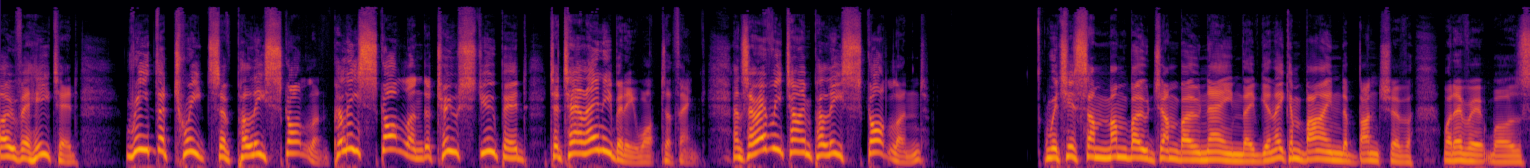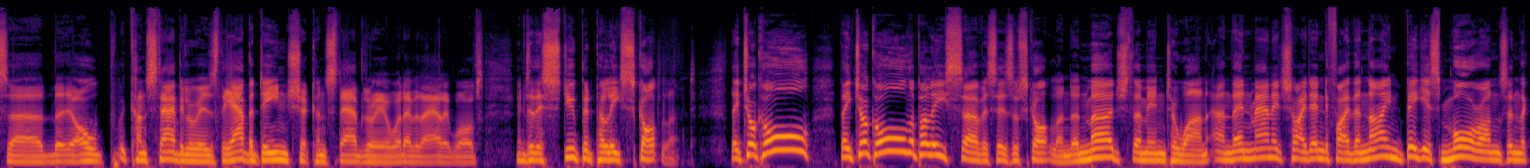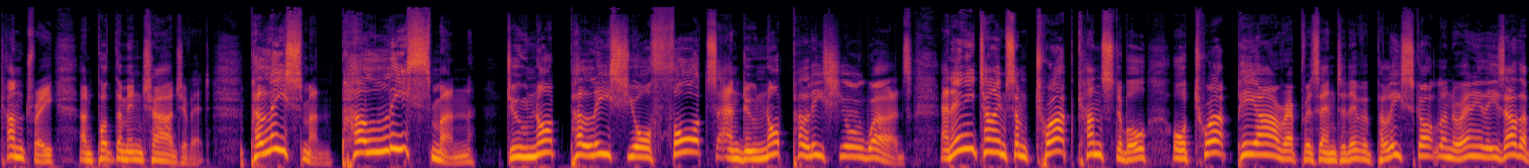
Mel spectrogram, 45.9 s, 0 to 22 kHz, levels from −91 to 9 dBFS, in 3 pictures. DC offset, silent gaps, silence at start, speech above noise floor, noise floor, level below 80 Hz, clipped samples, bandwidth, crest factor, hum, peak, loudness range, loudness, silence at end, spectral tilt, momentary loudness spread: under 0.1%; none; 0 s; over 72 dB; under -90 dBFS; -46 dBFS; under 0.1%; 19 kHz; 12 dB; none; -6 dBFS; 4 LU; -18 LUFS; 0 s; -5 dB/octave; 9 LU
